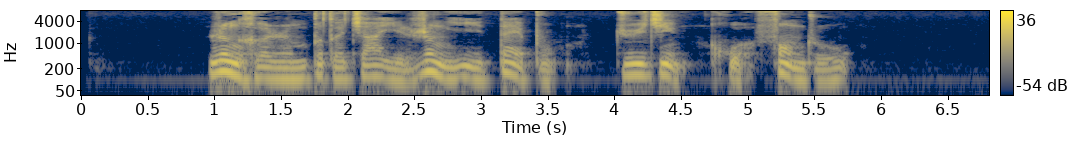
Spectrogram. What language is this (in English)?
Chinese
